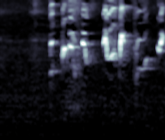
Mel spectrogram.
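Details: A blind European goldfinch, beak nearly shut, gives a brief, quieter burst of high twittering chirps and short trills above low background noise.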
